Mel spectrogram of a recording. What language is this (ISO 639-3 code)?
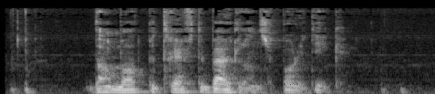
nld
